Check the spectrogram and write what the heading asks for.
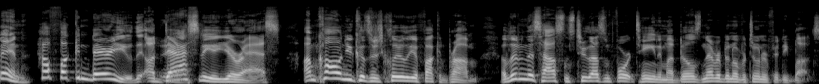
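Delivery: furious, angry rant with wide swooping pitch. Recounting going off on a man who blamed the speaker; retelling an angry rant. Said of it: "cause I fucking went off on his bitch".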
